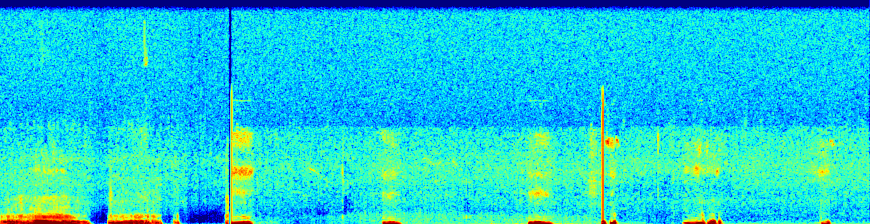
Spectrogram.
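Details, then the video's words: Domestic cat snoring while asleep, two long buzzy harmonic breaths at the start followed by shorter, softer snorts spaced irregularly every one to two seconds against near silence. "고양이도 코를 고냐구요? 개큰 YES!!"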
